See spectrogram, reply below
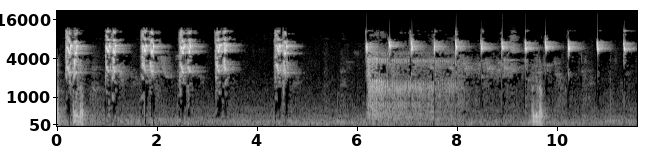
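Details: Lovebird used as a lure to get other lovebirds to answer and sing long ngekek; sharp high chirps repeat about once a second, then a faster run of clipped, downward-slurred chirps with a brief rough noise near the end.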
